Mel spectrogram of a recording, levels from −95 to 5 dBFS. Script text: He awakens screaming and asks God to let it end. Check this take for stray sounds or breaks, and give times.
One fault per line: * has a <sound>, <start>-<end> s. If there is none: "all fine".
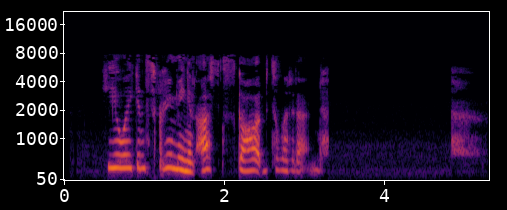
all fine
